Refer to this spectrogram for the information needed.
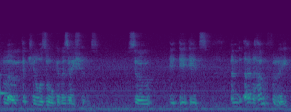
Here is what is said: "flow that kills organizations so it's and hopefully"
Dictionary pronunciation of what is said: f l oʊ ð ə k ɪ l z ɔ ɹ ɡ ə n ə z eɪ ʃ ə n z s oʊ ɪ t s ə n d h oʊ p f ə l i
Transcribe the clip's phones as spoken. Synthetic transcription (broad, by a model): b l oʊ ð ə k ɪ l z ɔ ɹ ɡ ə n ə z eɪ ʃ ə n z s oʊ ɪ t s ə n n h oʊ p f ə l i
